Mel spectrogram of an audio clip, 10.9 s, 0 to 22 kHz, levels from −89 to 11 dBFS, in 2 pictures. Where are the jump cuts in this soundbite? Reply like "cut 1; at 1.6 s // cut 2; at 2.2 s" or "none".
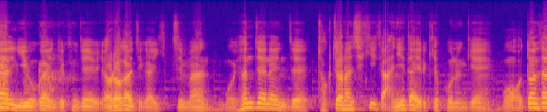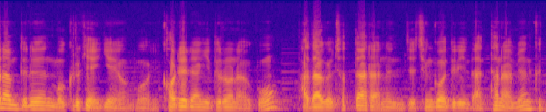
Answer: cut 1; at 3.2 s // cut 2; at 8.3 s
